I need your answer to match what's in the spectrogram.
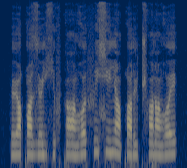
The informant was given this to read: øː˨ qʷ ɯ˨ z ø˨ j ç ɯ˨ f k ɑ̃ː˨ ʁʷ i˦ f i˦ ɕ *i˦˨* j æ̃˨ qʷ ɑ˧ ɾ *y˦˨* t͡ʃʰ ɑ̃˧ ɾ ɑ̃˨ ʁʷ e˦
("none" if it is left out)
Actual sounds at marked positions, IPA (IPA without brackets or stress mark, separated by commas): i˦, y˧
